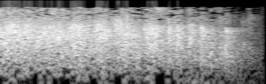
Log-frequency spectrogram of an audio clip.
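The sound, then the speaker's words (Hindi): An audience claps together in a dense, steady burst of applause lasting a few seconds, loud throughout before gradually thinning and fading away at the end. No one speaks over it. “ताली बजाना तो आता है ना, क्यों भी भूल गए ताली नहीं बजाता।”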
